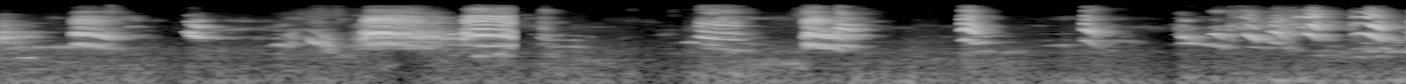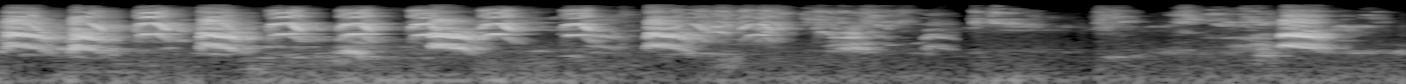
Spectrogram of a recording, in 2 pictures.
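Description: Aviary birds squawking: many short, harsh calls in quick succession. The calls come thickest from about six seconds in to about twelve seconds in.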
